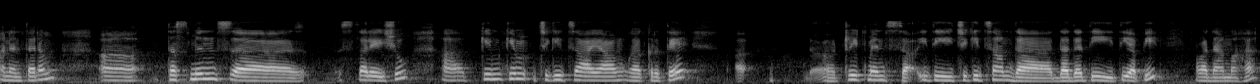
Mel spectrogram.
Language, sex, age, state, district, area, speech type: Sanskrit, female, 30-45, Tamil Nadu, Chennai, urban, spontaneous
